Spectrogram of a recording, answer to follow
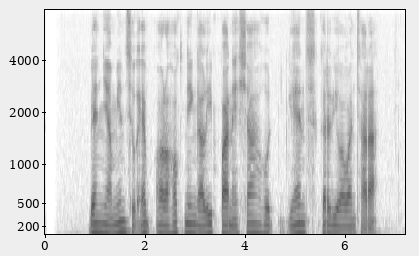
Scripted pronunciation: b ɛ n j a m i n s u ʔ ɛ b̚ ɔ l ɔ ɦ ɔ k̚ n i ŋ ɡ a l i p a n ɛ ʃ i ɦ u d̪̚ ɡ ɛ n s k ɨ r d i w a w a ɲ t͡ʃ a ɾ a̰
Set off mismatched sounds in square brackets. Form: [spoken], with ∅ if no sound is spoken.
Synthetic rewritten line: b ɛ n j a m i n s u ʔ ɛ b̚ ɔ l ɔ ɦ ɔ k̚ n i ŋ ɡ a l i p a n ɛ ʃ [a] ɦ u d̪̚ ɡ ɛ n s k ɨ r d i w a w a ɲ t͡ʃ a ɾ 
